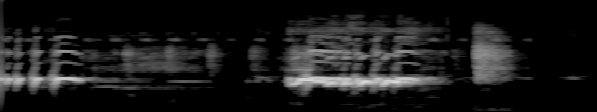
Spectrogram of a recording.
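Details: Local zebra dove singing to invite other doves. A brief stuttered opening, a soft faint pause, then one full rolling coo and a short buzzy note at the end.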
